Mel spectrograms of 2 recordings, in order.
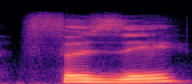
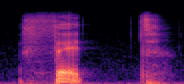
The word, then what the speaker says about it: faites: And it's quite funny because many French people tend to make the mistake and tend to say vous faisiez, okay? But then no. It's vous faites.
